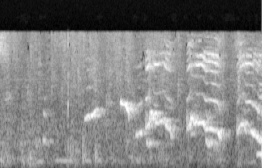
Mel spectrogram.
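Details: Buff American Cocker Spaniel puppies whimpering and yipping: several short high whines that rise and fall, coming in bursts through the middle and end, with a person's voice faintly beneath.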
